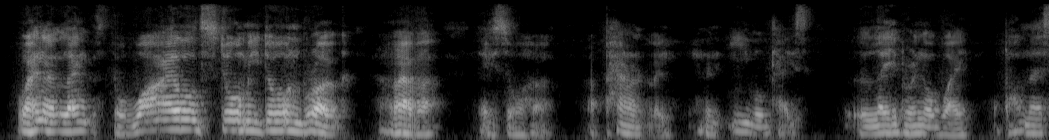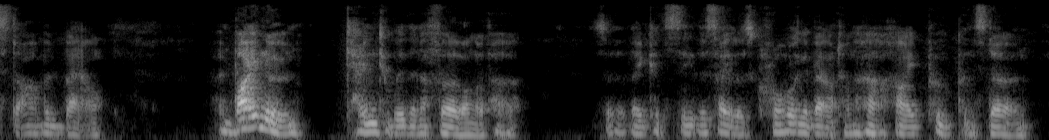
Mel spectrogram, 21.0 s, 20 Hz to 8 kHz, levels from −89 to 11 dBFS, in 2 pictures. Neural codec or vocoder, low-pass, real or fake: vocoder, 22.05 kHz, 80 mel bands, WaveNeXt; 7.2 kHz; fake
